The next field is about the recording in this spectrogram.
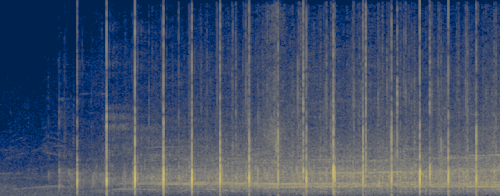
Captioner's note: crowd applauding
